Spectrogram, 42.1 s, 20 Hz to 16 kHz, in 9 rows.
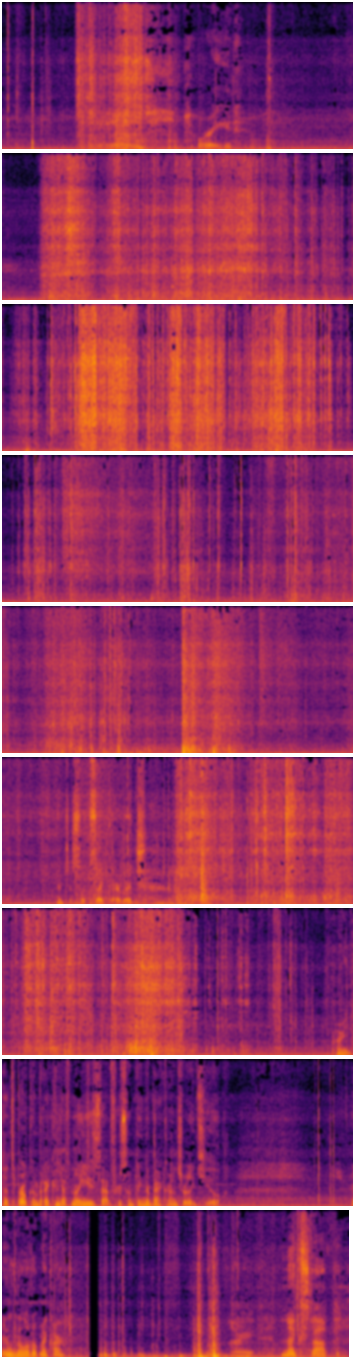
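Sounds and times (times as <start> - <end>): plastic bags and cardboard rustling: 0.2 - 2.5, 5.2 - 33.7
sharp crackle: 5.2 - 24.6.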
